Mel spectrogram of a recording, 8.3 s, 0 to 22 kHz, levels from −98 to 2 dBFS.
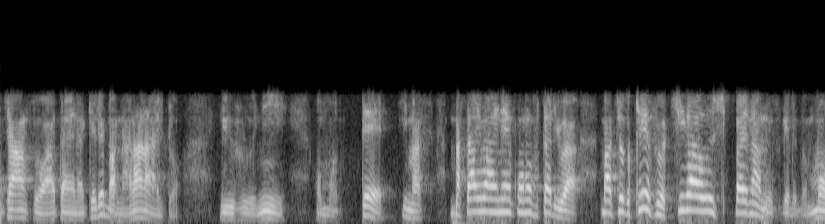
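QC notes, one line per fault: Throughout: GSM full-rate codec. The speech carries a plainly audible buzzy, gravelly roughness. The decoder rebuilds the voice from a vocal-tract model driven by sparse, regular pulses, which fits 13 kbps full-rate coding. Sound is confined to 150 Hz to 3.7 kHz.
1.12–1.15 s, 4.52–4.57 s, 7.64–7.67 s: lost GSM frames. Each gap becomes a brief rough, metallic ring, not a dropout. The decoder repeats the last good frame. The first and last fit one 20 ms frame, the middle one two frames.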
